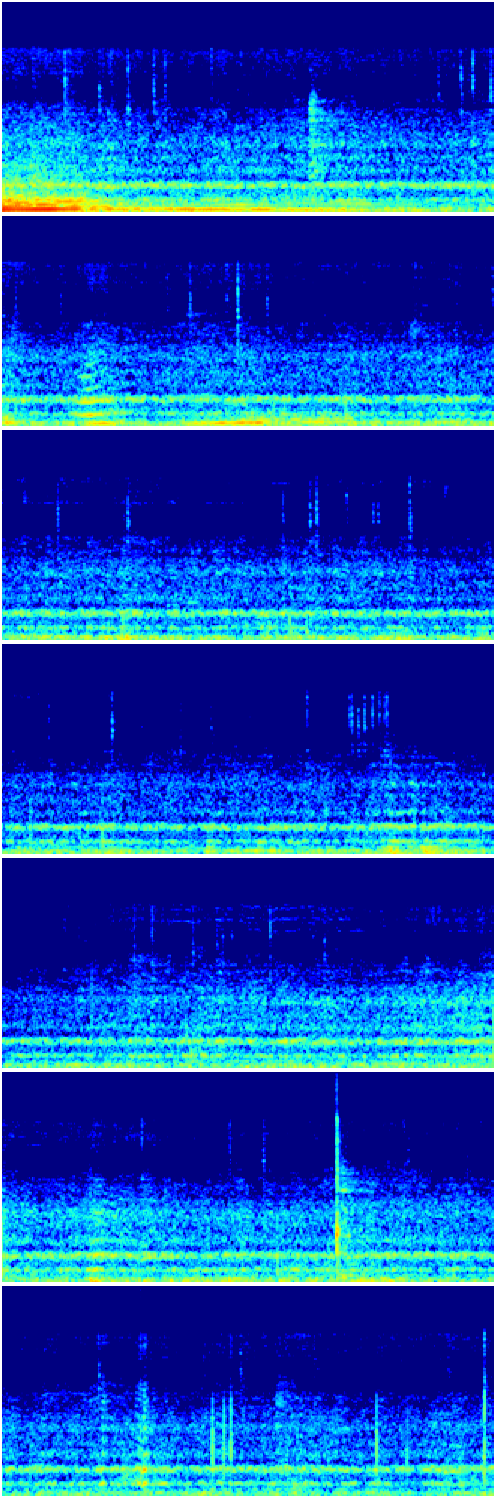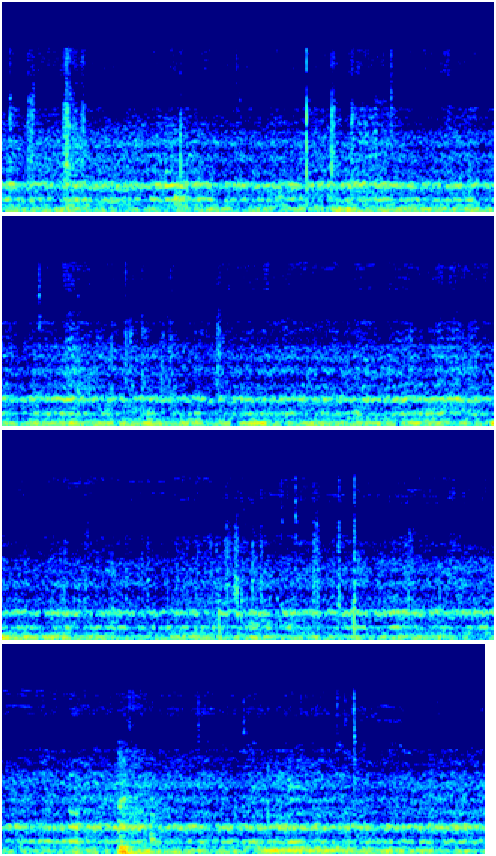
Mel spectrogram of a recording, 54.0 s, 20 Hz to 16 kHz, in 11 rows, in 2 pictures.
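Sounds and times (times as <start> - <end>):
bee swarm buzzing: 0.0 - 54.0.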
